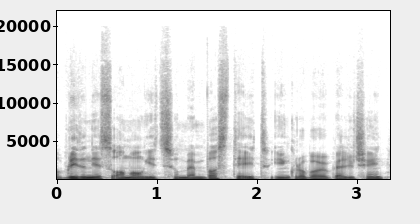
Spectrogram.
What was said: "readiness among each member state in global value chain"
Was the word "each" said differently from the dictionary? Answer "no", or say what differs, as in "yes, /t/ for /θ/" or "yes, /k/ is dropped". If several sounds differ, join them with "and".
yes, /s/ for /tʃ/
